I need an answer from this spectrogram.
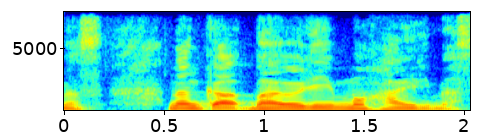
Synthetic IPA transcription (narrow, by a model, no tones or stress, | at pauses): masɨ̥nãŋkabaɯɾʲĩmːo̞ɦaiɾʲimasɨ̥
